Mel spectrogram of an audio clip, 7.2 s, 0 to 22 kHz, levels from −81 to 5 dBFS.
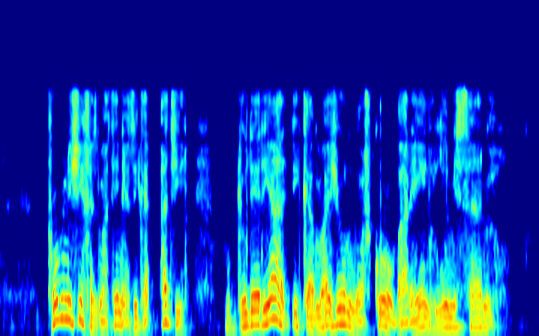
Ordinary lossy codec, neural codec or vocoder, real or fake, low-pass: MP3, 64 kbps; codec, 16 kHz, 4.8 kbps, FACodec; fake; 7.2 kHz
